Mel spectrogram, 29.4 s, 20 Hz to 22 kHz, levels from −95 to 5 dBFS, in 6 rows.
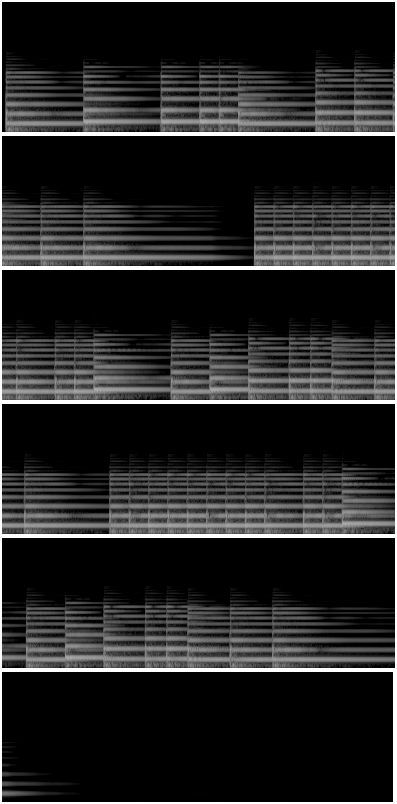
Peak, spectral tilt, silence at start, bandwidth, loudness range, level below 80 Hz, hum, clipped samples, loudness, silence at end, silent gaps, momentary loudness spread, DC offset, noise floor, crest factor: -24 dBFS; -6.5 dB/octave; 0.05 s; 3.8 kHz; 5 LU; -68 dBFS; none; under 0.1%; -38 LUFS; 4.65 s; none; 10 LU; under 0.1%; under -90 dBFS; 16 dB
